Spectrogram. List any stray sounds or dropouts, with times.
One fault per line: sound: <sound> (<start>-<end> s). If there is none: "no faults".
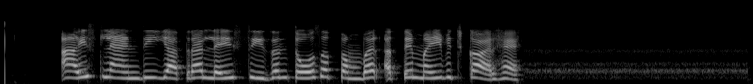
no faults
